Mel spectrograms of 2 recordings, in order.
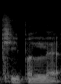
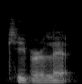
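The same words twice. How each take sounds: First: It is said in the speaker's own accent. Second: It is said in an imitated Northern Irish accent. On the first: "I'll just say keep her lit" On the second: "when you guys say it, it's like"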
